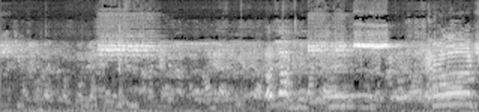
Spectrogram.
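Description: A young man chants rapidly.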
